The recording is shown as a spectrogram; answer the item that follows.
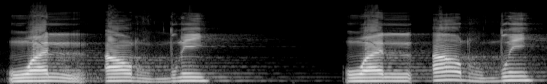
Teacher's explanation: huruf wa langsung sambung ke huruf lam yang berharakat sukun. Alifnya tidak dibaca. Alif lam qamariah.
